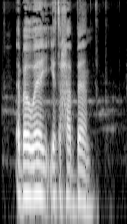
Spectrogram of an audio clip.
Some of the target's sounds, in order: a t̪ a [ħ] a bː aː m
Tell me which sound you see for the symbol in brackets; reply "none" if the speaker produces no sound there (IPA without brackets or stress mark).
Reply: ħ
